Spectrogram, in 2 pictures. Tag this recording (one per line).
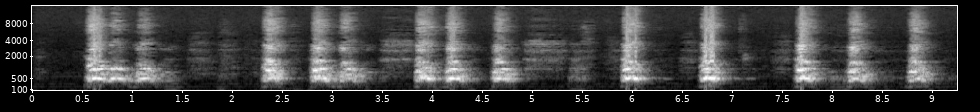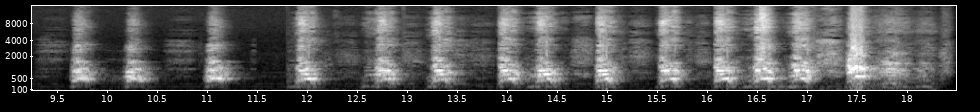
Audacity
dog
robot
